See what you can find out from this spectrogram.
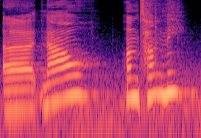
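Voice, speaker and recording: An actor playing a cheeky, breezy rogue in a game cutscene, jaunty and mock-polite. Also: male voice, very high voice, lively intonation, takes it slowly, a little hiss or hum, full character voice. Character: cheeky, breezy male Cockney rogue, ingratiating chancer. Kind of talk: video game cutscene acting.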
